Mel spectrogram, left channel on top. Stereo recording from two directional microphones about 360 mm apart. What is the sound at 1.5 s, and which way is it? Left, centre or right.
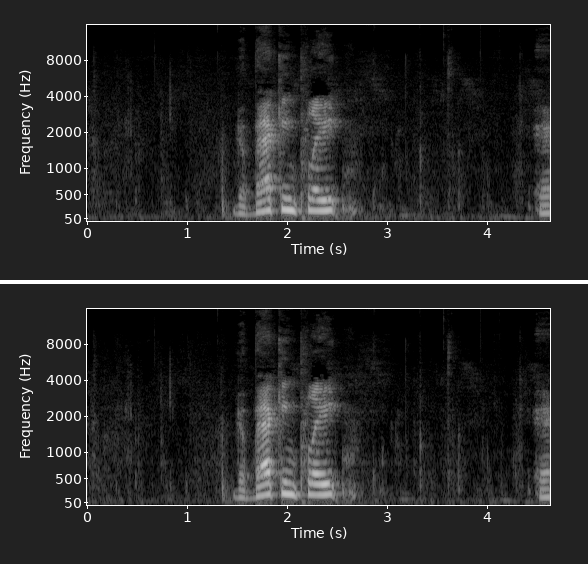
Speech, centre.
